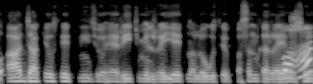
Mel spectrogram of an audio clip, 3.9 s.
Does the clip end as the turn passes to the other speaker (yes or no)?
yes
